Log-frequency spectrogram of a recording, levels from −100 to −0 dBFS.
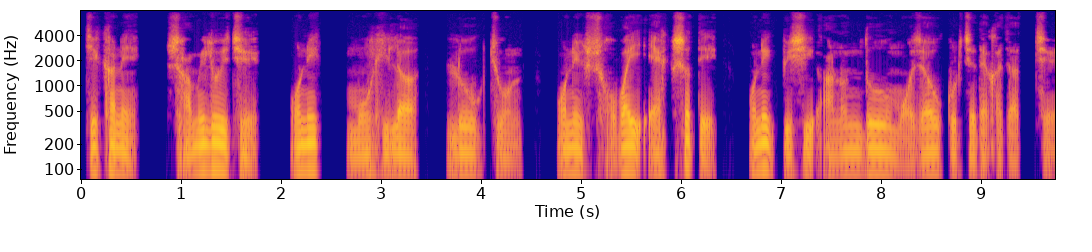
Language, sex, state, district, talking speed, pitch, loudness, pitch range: Bengali, male, West Bengal, Jalpaiguri, 130 wpm, 80 Hz, -20 LUFS, 75-95 Hz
